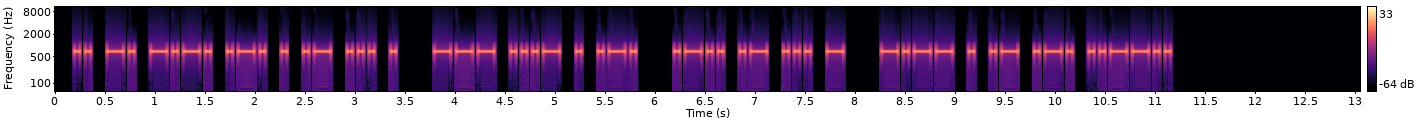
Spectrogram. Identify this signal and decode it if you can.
Morse code, heard as a keyed tone, about 22 wpm, 700 Hz. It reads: INCREASE OVER LAST YEAR?
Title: Sentences from Top 1000 Words - Review Part 5 - 22wpm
